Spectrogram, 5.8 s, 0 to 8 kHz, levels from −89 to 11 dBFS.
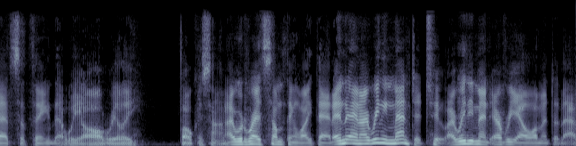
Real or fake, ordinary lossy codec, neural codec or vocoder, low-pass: fake; AAC, 48 kbps; codec, 16 kHz, 4 kbps, FunCodec, trained on Chinese and English, 50 frames a second; 7.2 kHz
